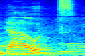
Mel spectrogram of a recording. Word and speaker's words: doubt: D-O-U-B-T itu guys bacanya Dauds. Jangan ragu-ragu. B-nya memang nggak pernah dibaca. Dauds, ya, bukan dop apa dop.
